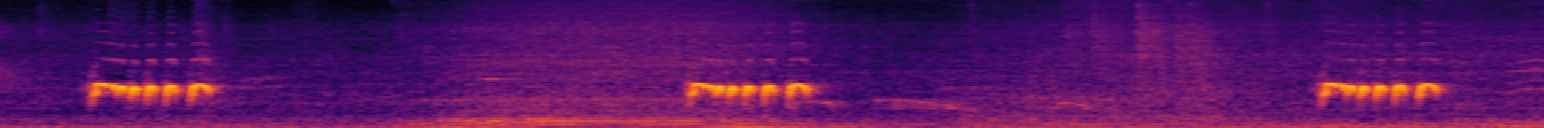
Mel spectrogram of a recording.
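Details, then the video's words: Local zebra dove in strong singing form, calling to provoke rivals' anger and breeding urge: three short phrases of rapid, stuttering, trilled coos, each about half a second, spaced roughly three seconds apart over a low traffic rumble. "Perkutut lokal gacoran SI JAGO mancing emosi dan birahi lawan nya"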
